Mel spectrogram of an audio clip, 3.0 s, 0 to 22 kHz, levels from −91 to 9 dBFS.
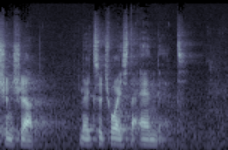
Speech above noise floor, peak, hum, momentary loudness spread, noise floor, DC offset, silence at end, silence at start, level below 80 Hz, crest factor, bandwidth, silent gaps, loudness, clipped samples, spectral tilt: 25 dB; -6 dBFS; none; 14 LU; -51 dBFS; under 0.1%; 0.2 s; 0 s; -70 dBFS; 22 dB; over 20 kHz; none; -24 LUFS; under 0.1%; -0.5 dB/octave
